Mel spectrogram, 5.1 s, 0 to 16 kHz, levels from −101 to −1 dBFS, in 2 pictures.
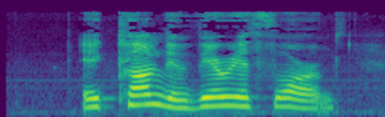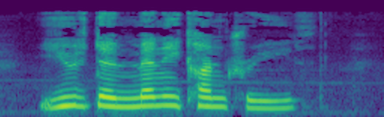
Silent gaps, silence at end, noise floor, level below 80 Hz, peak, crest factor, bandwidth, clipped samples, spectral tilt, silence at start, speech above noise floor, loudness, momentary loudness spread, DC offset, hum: none; 0.6 s; -64 dBFS; -68 dBFS; -2 dBFS; 18 dB; 11.5 kHz; under 0.1%; -3.5 dB/octave; 0.55 s; 44 dB; -20 LUFS; 14 LU; under 0.1%; none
